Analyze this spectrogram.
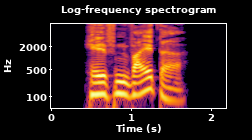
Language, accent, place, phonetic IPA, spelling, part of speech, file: German, Germany, Berlin, [ˌhɛlfn̩ ˈvaɪ̯tɐ], helfen weiter, verb, De-helfen weiter.ogg
- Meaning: inflection of weiterhelfen: 1. first/third-person plural present 2. first/third-person plural subjunctive I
